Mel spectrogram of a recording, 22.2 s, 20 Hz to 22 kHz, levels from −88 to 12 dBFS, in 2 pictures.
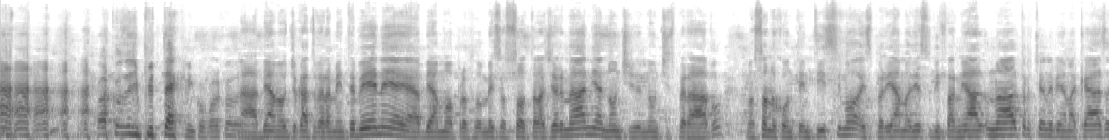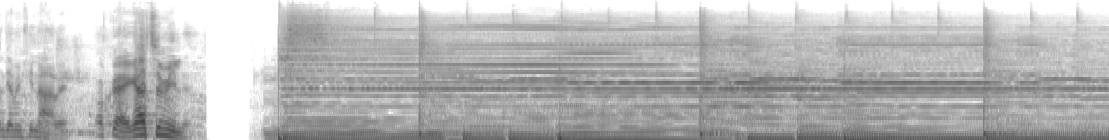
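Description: No technical faults can be heard anywhere in the recording.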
